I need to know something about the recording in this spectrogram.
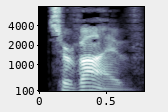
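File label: "survive", American English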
